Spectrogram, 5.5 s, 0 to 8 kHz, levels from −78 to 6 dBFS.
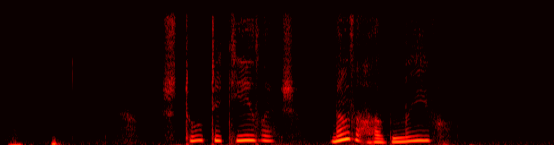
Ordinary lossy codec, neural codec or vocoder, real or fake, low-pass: none; codec, 16 kHz, 0.5 kbps, FunCodec, trained on LibriTTS, 25 frames a second; fake; 7.2 kHz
